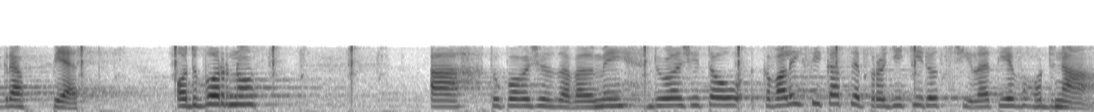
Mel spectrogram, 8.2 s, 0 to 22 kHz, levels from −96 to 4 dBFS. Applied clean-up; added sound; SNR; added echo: none; Scissors; 17 dB; none.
